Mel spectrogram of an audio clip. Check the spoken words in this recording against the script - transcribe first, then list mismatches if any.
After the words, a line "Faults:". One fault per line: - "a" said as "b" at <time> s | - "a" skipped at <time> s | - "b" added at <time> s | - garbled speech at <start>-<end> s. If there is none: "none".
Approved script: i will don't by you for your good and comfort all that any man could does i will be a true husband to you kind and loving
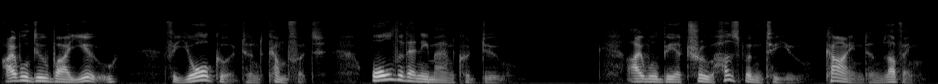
i will do by you for your good and comfort all that any man could do i will be a true husband to you kind and loving
Faults:
- "don't" said as "do" at 0.3 s
- "does" said as "do" at 4.8 s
